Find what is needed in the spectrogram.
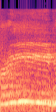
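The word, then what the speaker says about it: read: the third form of रीड is also the spellings are same but we will pronounce it रेड इन the first form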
